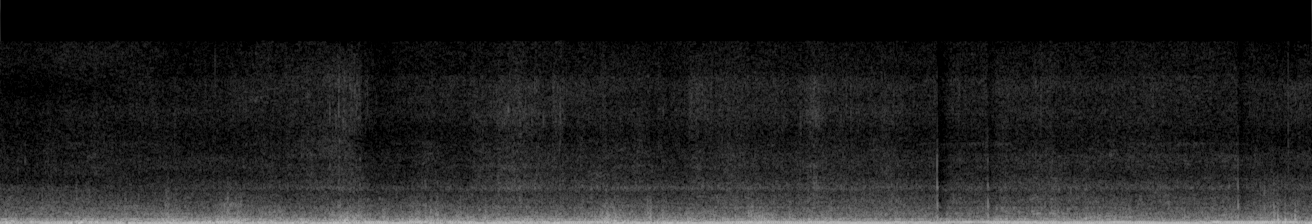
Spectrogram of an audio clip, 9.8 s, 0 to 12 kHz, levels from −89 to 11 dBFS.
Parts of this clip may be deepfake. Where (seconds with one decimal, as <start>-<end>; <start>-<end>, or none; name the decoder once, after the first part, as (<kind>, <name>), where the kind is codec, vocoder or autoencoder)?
none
